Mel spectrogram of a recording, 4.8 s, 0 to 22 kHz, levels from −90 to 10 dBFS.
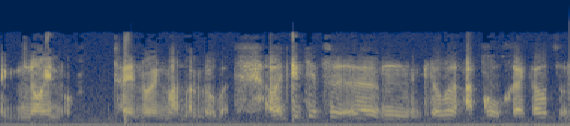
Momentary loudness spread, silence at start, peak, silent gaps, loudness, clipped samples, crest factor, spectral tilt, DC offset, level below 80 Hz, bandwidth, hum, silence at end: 9 LU; 0 s; 0 dBFS; none; -18 LUFS; under 0.1%; 20 dB; -2 dB/octave; under 0.1%; -42 dBFS; 8 kHz; none; 0 s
